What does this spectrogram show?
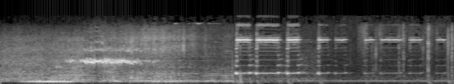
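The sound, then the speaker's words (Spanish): A car rolls up to the door of a chalet with a rushing engine and tire noise, then stops. Its horn blares in a loud string of short honks to alert someone, some clipped and rapid, others slightly longer. “Alfonso llega en su coche hasta la puerta del chalet y toca el claxon para avisar a Sara”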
